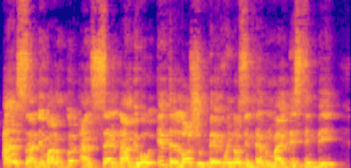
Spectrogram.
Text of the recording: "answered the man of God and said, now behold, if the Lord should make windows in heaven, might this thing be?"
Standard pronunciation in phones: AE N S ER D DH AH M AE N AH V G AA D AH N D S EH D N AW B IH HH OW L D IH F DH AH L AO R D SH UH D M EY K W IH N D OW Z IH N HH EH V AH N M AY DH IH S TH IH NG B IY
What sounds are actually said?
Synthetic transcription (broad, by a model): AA N S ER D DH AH M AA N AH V G AA D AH N S EH D N AW B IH HH OW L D IH F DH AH L AO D SH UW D M EY K W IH N D OW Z IH N HH EH V AH N M AY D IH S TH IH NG B IY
